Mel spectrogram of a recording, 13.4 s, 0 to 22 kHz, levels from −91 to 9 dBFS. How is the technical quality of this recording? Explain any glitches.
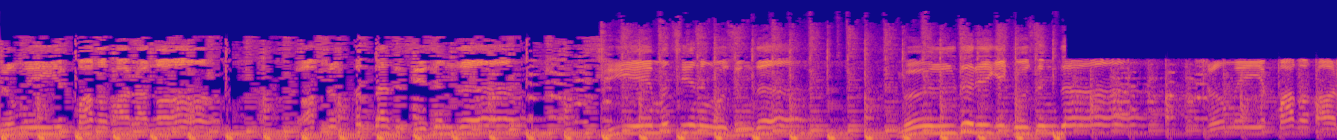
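The recording has two audible faults: a muffled, artefact-heavy opening that suddenly clears, and a drop in brightness and level near the end.

Adaptive stream starting at a low bitrate, 0 to 6.0 s: the player began on a lean version of the stream and stepped up once the connection was measured. Nothing reaches above 7.6 kHz, and codec artefacts are stronger, which fits a start near 12 kbit/s. Quality then jumps abruptly, with no gap.

From 10.65 s to the end, the band narrows so that nothing sounds above 3.8 kHz, the tone turns dull and boxy, the level falls by a few decibels, and a faint new noise floor appears. There is no silence at the change. The likely cause is an input switched to a poorer device, such as another microphone or a headset's call profile.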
